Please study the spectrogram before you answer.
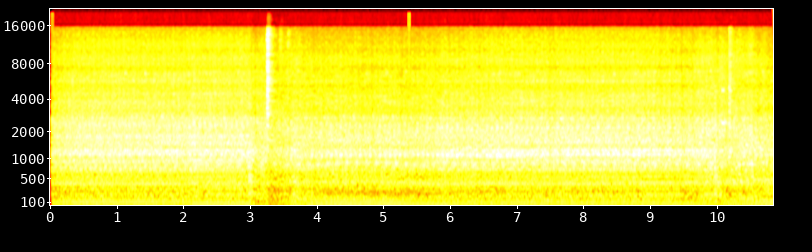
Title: Cummins clicking noise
